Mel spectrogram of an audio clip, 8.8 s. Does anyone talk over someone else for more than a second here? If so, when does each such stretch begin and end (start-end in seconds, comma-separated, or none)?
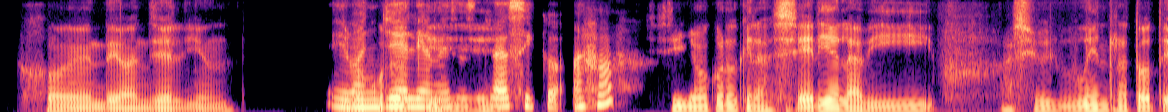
2.5-3.8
